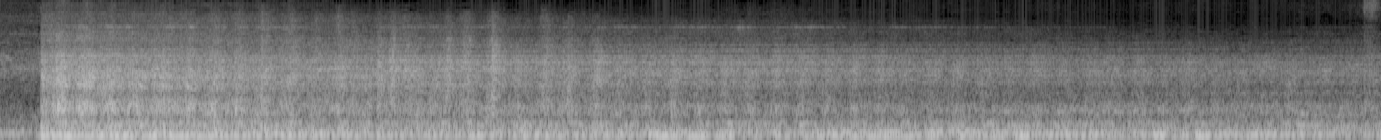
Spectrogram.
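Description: A train running on the rails, with wheel rumble and clicks over the rail joints. The sound starts abruptly and eases slowly as the train moves away.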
